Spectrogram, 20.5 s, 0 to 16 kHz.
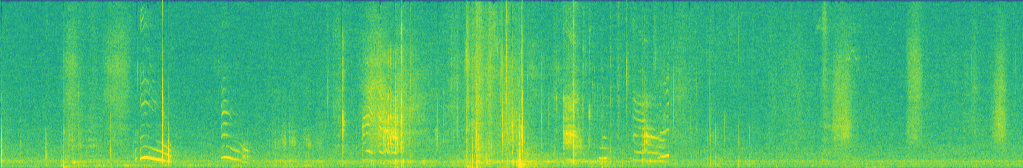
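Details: Sickly rescued silver tabby kitten, taken in urgently from Tokyo in 2021 and refusing food: thin, high, falling meows given singly every second or two, mostly early on, over quiet room noise and faint rustling.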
